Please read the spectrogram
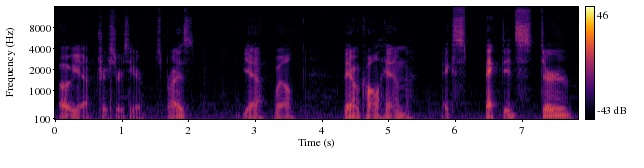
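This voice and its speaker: A man's voice: extremely low pitch, expressive, takes it slowly, gravelly, a bit bright, full character voice. A man reading aloud the sarcastic narration of a dating game, with a dry, sardonic delivery.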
